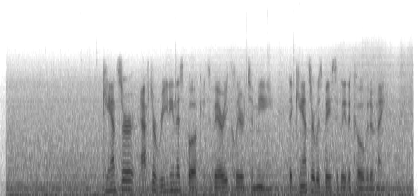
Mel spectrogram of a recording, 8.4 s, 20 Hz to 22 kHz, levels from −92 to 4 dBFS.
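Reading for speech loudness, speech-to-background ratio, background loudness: -24.0 LUFS, 8.0 dB, -32.0 LUFS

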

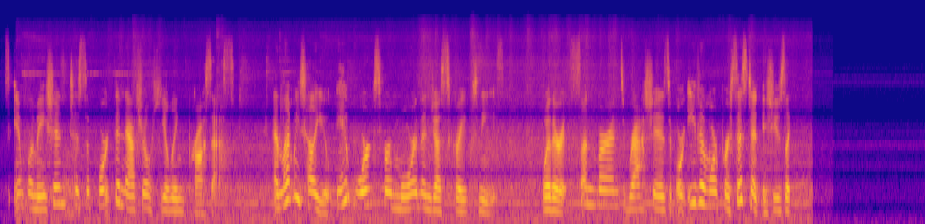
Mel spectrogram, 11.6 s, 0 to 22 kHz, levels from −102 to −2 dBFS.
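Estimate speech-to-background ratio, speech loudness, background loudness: 18.5 dB, -24.5 LUFS, -43.0 LUFS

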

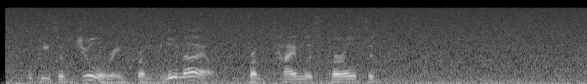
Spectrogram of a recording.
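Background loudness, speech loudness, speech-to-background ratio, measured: -28.0 LUFS, -19.5 LUFS, 8.5 dB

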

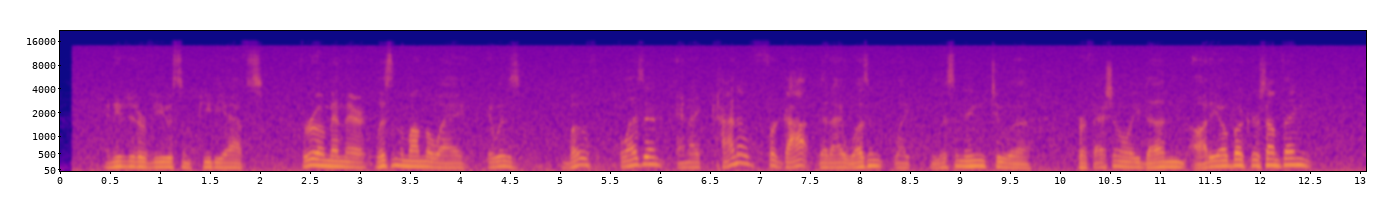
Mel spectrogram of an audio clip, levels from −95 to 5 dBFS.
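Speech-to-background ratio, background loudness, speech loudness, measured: 13.5 dB, -41.5 LUFS, -28.0 LUFS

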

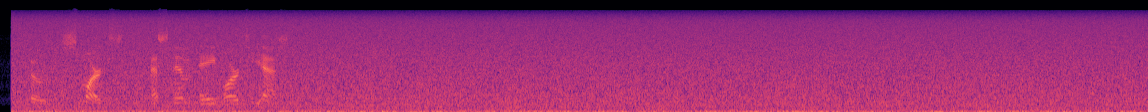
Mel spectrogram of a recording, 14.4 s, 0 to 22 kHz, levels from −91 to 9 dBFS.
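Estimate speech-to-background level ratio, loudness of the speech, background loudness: 0.5 dB, -23.5 LUFS, -24.0 LUFS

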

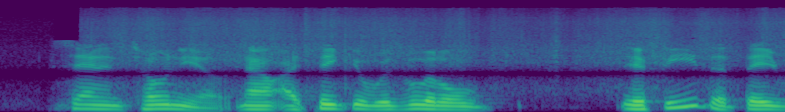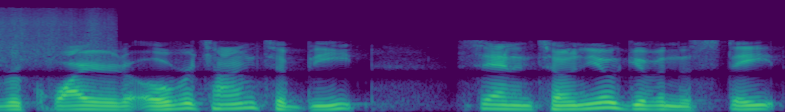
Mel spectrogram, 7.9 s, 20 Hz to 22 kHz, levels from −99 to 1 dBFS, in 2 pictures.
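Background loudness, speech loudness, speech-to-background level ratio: -48.5 LUFS, -30.0 LUFS, 18.5 dB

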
